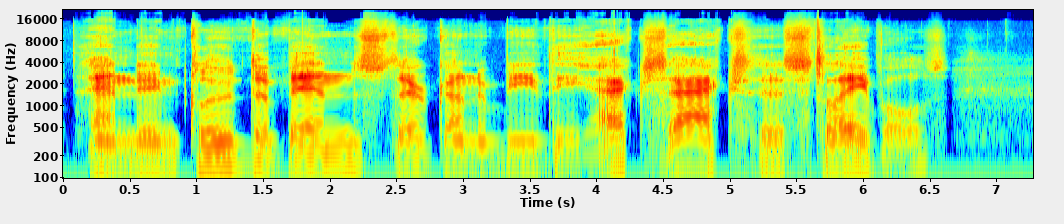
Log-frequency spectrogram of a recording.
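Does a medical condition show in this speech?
Yes: ALS; abnormally slow voice.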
